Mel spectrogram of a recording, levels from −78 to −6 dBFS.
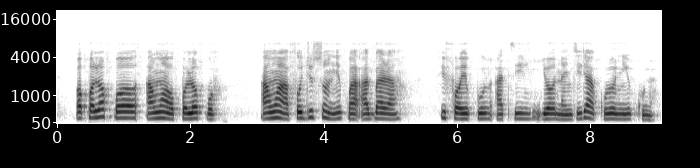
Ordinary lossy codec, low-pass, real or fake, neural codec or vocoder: none; 7.2 kHz; fake; codec, 16 kHz, 4 kbps, FunCodec, trained on LibriTTS, 50 frames a second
